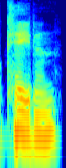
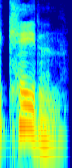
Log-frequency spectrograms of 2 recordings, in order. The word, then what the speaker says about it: Kadin: sound at the end keep the emphasis on the first syllable like hello Kaden goodbye Caden if you found the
